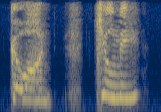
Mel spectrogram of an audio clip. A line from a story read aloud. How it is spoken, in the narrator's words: said Salo raspingly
